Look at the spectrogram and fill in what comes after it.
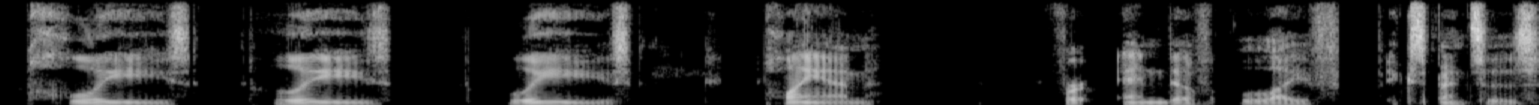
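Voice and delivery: begging, imploring, slow, drawn-out pleading. Opening a podcast episode by begging listeners: pleading. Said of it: "I'm going to beg you".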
